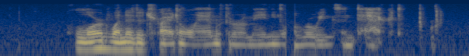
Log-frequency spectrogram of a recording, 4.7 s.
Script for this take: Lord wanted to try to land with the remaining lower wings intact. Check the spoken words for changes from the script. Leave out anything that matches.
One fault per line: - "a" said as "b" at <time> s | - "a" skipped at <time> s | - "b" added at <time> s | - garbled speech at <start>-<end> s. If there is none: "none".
none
